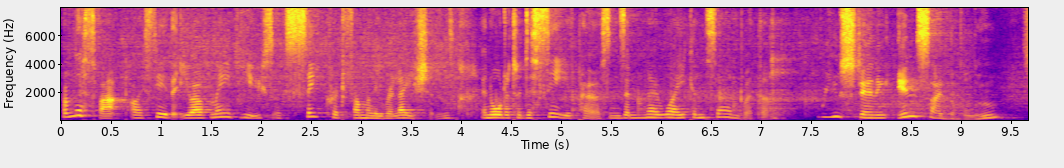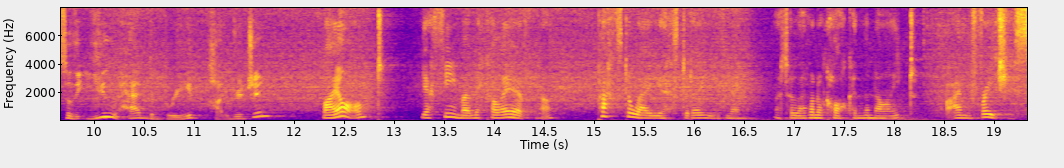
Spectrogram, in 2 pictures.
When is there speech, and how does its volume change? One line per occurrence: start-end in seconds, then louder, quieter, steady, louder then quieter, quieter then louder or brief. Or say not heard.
0.0-19.2 steady.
